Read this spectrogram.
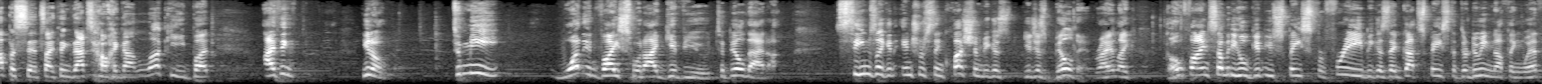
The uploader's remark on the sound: Interview at Startup Grind Los Angeles. At Expert Dojo's 3rd story deck on 3rd Street Promenade in front of a sold out crowd.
